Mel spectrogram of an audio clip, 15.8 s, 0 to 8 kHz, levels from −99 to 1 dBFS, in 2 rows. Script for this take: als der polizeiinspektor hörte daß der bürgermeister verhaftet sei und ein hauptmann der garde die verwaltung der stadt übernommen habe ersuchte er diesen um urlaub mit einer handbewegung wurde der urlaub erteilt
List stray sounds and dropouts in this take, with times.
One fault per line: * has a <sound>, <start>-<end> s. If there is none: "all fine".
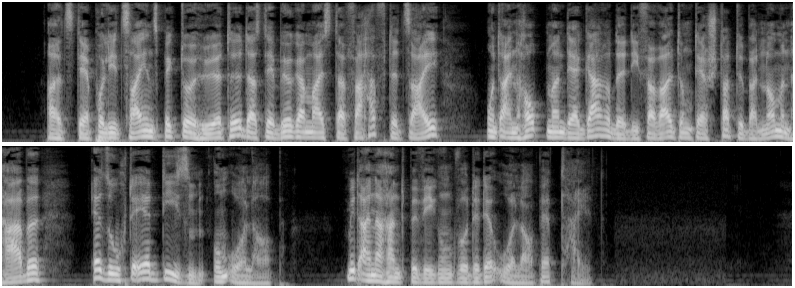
all fine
